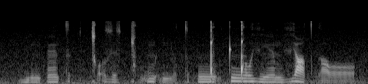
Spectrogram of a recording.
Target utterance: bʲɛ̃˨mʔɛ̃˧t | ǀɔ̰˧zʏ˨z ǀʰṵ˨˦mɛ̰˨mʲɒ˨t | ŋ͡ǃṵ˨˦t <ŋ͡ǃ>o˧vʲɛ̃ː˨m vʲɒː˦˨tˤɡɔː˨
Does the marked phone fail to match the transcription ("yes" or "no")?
no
